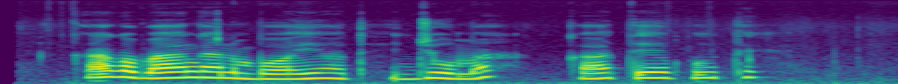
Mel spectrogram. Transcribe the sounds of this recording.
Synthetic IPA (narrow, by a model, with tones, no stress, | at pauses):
kʰa˦ko˨ba˦ŋɡa˦nbɔ˨jɔ˦td͡ʒu˨ma˦ka˨te˦pu˦te˦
